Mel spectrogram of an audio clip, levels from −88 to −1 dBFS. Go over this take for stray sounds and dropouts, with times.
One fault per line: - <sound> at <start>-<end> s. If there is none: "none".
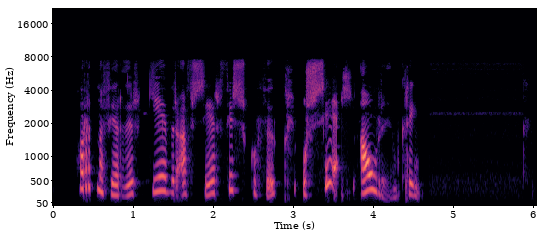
none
